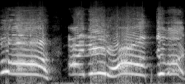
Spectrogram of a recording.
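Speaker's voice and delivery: very high, very loud, slow, shrill, drawn-out scream. Describing a man who screams in an empty store aisle, retelling a scream for help. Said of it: "he just starts screaming like just".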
